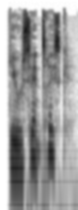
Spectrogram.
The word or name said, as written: geocentrisk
